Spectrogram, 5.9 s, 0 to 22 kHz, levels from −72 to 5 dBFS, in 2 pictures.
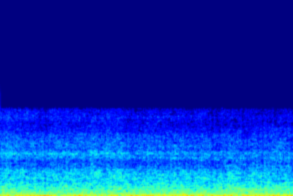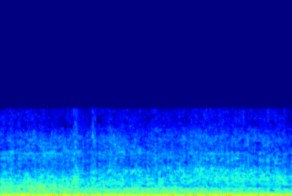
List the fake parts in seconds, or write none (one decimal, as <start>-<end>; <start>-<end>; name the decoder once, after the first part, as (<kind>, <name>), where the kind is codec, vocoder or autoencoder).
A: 0.0-1.2 (vocoder, BigVGAN v2); 2.0-5.9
